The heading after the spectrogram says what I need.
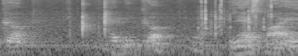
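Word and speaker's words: Coke: in 1628 cook cook he pronounce his name cook me cook was asked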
